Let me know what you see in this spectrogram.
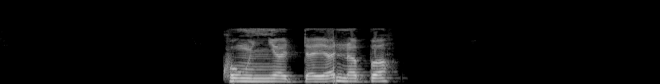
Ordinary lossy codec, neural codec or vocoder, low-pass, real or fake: MP3, 48 kbps; none; 5.4 kHz; real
